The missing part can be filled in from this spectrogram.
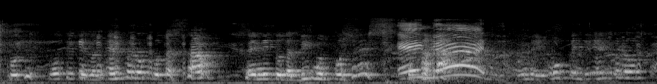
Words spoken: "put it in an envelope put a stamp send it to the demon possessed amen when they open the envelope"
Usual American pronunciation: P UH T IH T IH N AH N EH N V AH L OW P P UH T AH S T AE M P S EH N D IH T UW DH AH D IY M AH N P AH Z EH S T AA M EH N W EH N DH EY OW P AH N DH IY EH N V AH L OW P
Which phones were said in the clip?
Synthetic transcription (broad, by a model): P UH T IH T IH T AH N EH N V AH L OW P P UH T AH S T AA P S EH N D IH T UW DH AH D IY M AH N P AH S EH S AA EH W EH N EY OW P AH N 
